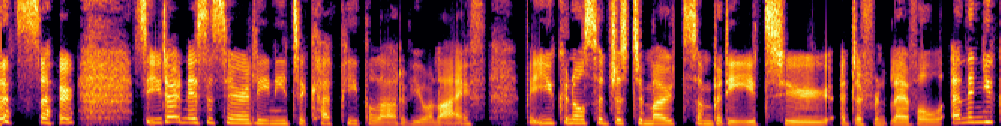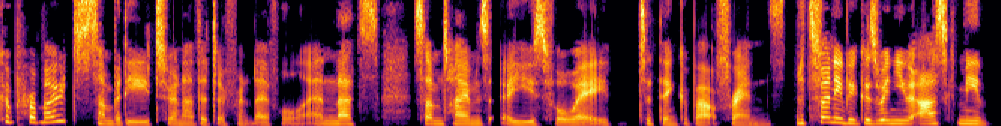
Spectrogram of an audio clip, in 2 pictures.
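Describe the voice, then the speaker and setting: A woman's voice: mid-range voice, lively intonation, fast talker, vocal fry, no echo, studio quality. A woman co-hosting a podcast, explaining her ideas in a thoughtful, casual chat. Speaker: podcast co-host.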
